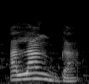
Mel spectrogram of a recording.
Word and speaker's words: alangba: And one of my examples was alangba, which is lizard. Ala-ng-ba. There are four syllables in that word.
